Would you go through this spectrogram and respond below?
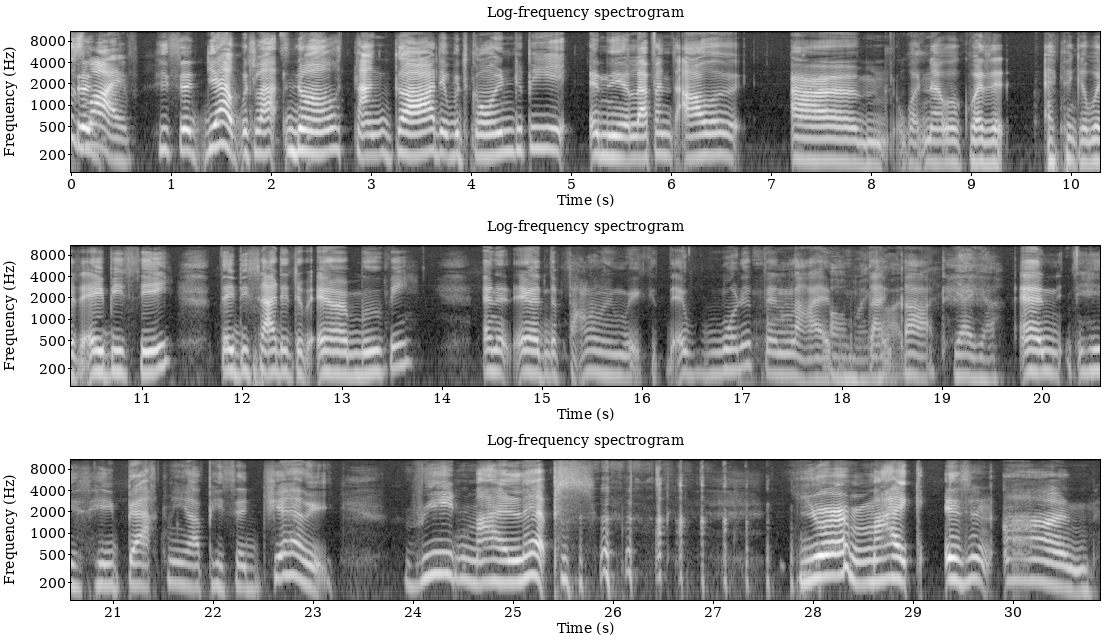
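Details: Real-life speech from a woman, an actress, who has cerebral palsy; dysarthria (cerebral palsy).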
